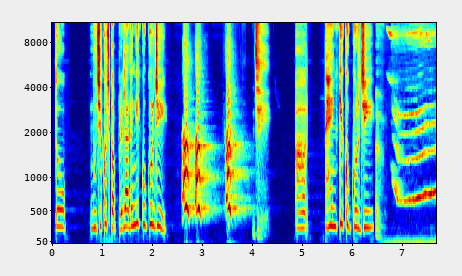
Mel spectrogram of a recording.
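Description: A young woman speaks with emotion, close by.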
